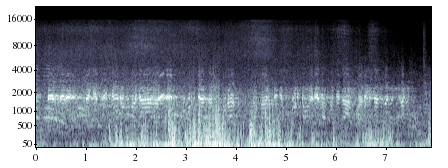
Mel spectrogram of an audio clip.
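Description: A large pack of bicycles whirs past close by.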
